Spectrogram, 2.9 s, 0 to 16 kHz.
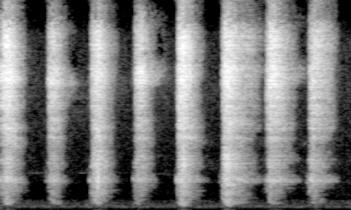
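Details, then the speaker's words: Kobalt model 3332643 air compressor at max pressure, after repairing the tool-side pressure regulator's stripped adjusting shaft: eight short sharp hisses in about three seconds as the knob is backed off; regulator relieving pressure normally. "when you back these things off you should hear it you know hiss out"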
